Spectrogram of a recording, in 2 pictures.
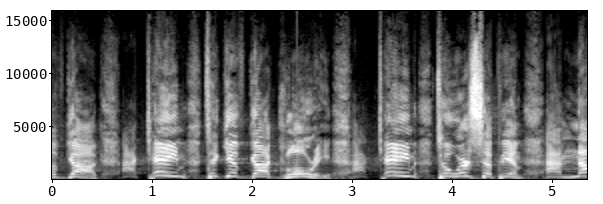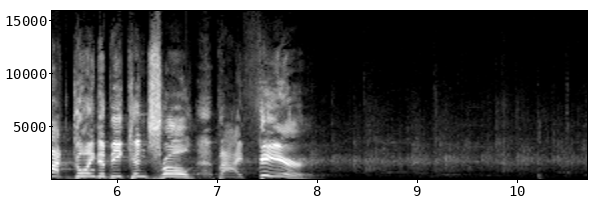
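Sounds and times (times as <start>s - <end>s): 
speech: 0.0s - 8.0s
audience clapping hands: 7.2s - 10.6s.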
